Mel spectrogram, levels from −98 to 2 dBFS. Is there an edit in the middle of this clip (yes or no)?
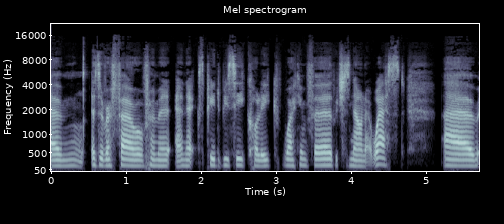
yes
